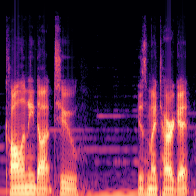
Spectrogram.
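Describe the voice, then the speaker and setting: A man's voice: fairly low pitch, fairly even intonation, a little slow, a bit bright, smooth, faint music behind. A man giving casual livestream game commentary, thinking aloud as he goes. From Canada. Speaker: game streamer.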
